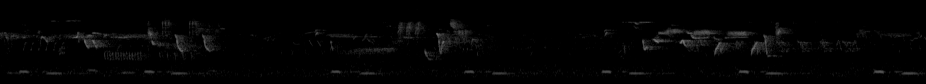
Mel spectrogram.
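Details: Forest birdsong on a peaceful walk: several birds overlap in rapid high chirps and short whistled phrases, rising and falling in bursts, with gentle low notes repeating underneath.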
